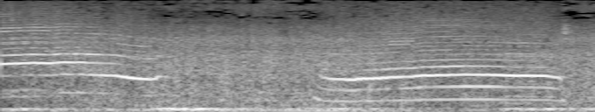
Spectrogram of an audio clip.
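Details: Mother cat calling her kittens: two long, loud, drawn-out meows, the first sliding down, the second rising then held steady before dropping off, over low background rumble.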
